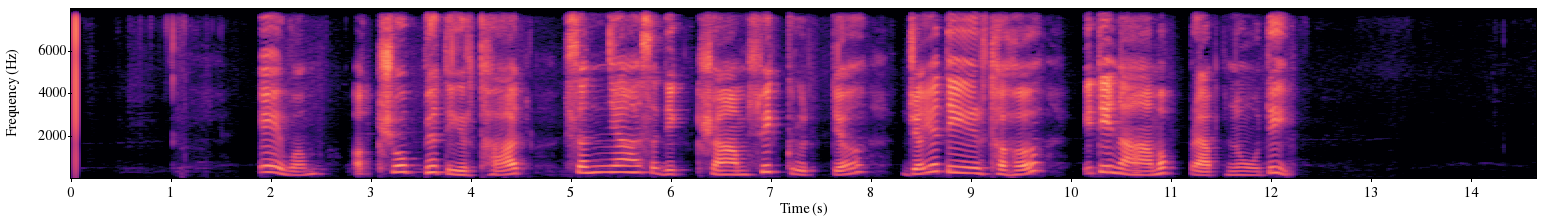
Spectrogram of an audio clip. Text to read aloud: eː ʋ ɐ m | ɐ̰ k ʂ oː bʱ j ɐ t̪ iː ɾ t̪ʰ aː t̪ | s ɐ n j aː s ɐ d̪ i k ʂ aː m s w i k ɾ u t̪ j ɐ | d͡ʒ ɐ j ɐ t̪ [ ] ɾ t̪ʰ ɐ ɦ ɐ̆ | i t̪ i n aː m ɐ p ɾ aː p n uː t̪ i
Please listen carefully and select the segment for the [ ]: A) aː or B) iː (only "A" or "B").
B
